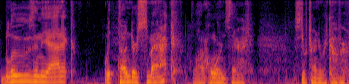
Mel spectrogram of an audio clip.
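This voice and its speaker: Guy hosting a radio show, medium pitch, exasperated and folksy, lots of exclaiming. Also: level tone, measured pace. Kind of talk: live comedy radio banter and music announcing.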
